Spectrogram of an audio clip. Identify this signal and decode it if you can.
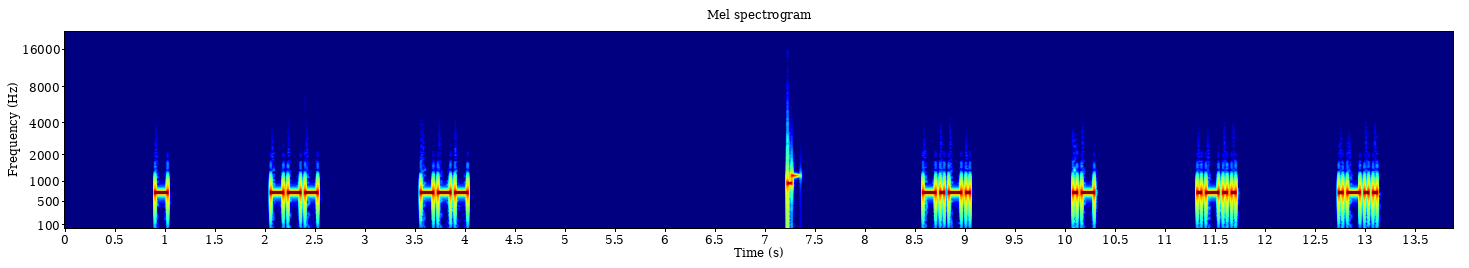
Morse code, heard as a keyed tone, about 28 wpm, spaced as for 8 wpm, 700 Hz. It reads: TOO CALL
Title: 8x Character Spacing - Top 200 Words - 28wpm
